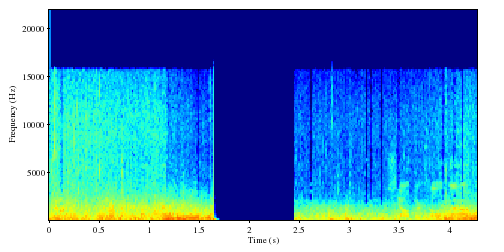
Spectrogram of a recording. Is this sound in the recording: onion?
no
